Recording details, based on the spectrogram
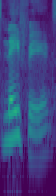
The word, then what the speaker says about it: Naifeh: Like, I've always been calling you Ted Neff, but it's Naifeh.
